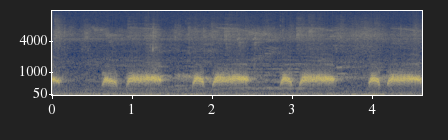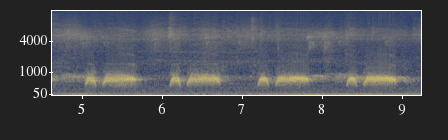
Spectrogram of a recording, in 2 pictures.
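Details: Spotted doves kept in two cages, a round bamboo one and an iron one, cooing steadily: paired mid-pitched hoots, a short note then a longer one, repeated about once a second in an even rhythm.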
